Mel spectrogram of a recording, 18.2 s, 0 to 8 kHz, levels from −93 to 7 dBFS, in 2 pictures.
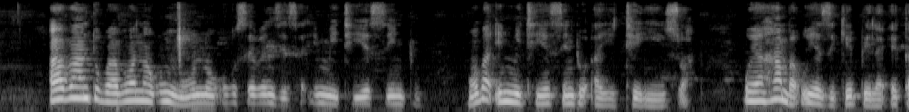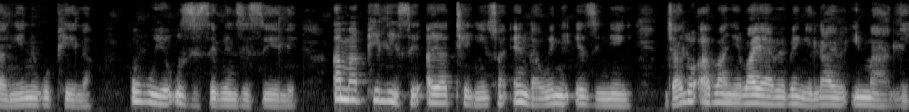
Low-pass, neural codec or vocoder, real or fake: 7.2 kHz; none; real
